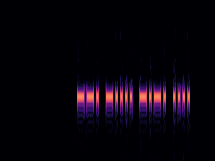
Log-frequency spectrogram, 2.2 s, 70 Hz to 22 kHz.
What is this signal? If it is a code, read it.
Morse code, heard as a keyed tone, about 46 wpm, 700 Hz. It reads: G6CH
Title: DXCC-100 Call Signs - 4 Characters - Repeated 2x - 50wpm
